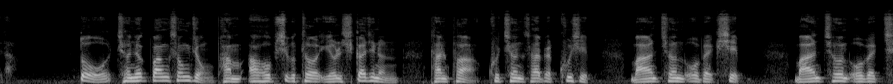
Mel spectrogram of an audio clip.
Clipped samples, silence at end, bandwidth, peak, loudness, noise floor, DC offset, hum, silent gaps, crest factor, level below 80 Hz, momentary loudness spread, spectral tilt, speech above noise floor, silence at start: under 0.1%; 0 s; 13 kHz; -10 dBFS; -25 LUFS; -58 dBFS; under 0.1%; none; none; 16 dB; -58 dBFS; 6 LU; -6 dB/octave; 34 dB; 0.05 s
